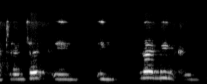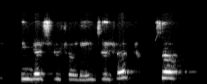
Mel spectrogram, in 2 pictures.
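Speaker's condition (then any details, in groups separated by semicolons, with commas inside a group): Cerebral palsy; from birth, medical negligence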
